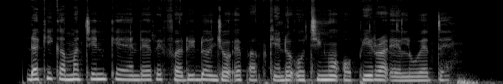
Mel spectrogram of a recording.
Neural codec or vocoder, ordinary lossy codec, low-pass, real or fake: none; none; none; real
